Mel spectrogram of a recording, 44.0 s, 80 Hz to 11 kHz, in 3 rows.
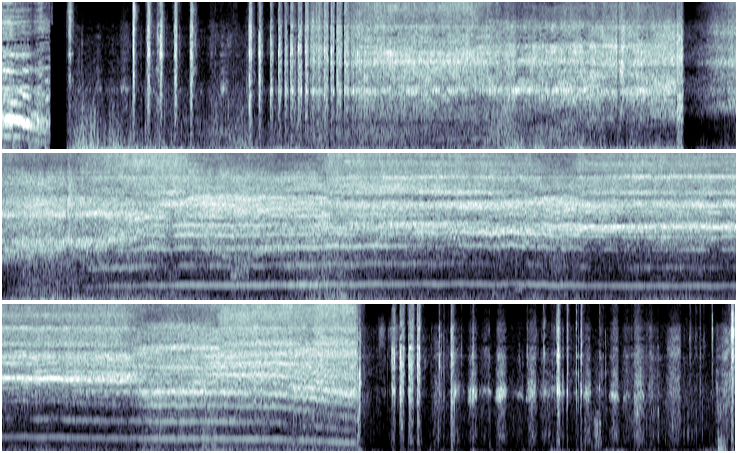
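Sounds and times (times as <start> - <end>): motor running high-pitched: 6.0 - 36.6.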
